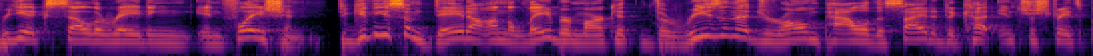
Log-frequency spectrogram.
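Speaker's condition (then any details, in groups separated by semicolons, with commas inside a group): No condition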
